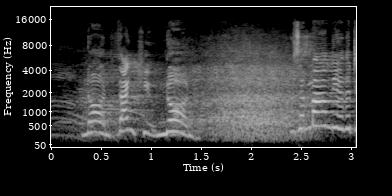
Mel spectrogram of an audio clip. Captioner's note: audience laughing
